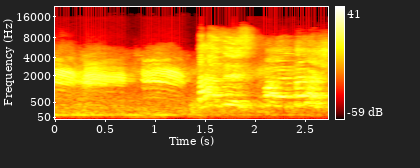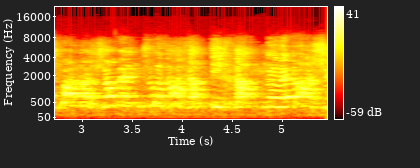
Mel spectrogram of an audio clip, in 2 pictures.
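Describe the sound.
A human voice imitates a creaking mast with a short, strained groan, then breaks into loud, repeated screeching cries mimicking a seagull.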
